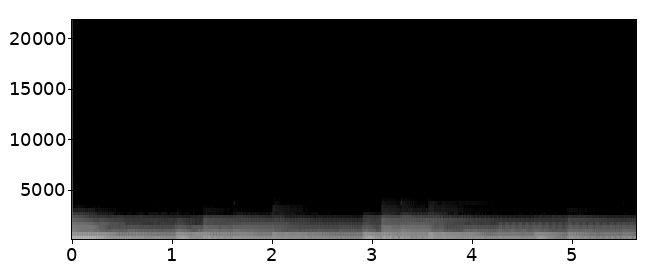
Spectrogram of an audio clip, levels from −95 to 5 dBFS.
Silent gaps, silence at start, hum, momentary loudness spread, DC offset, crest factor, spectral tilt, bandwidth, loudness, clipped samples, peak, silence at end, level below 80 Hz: none; 0 s; none; 7 LU; under 0.1%; 18 dB; -11 dB/octave; 3.4 kHz; -39 LUFS; under 0.1%; -20 dBFS; 0 s; -64 dBFS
